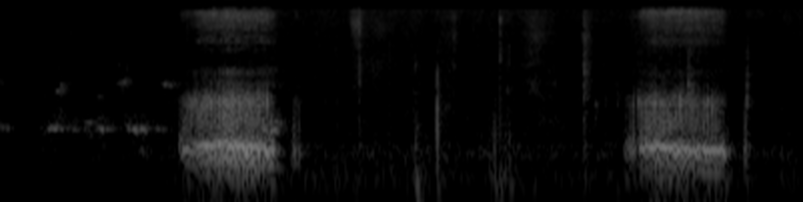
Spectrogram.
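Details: Pet dog snoring while asleep: two long, low, rattling snores about four seconds apart, with faint room noise between.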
